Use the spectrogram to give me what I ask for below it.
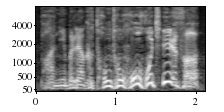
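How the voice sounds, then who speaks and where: Man doing a giant groundskeeper, gruff, hot-tempered, gravelly, wildly swinging pitch. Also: huge pitch swings, a little fast, fairly bright tone, heavily acted. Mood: indignant. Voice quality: gravelly, rough. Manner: booming outbursts, blustering. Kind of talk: audiobook character reading.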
